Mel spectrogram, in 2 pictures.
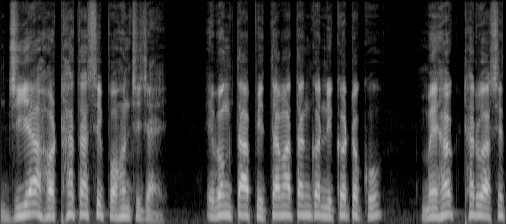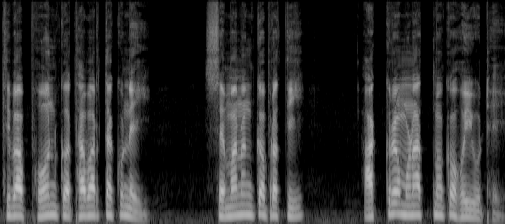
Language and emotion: Odia, neutral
